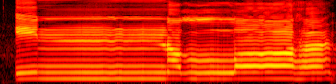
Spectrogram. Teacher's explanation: یہاں نون پہ زبر ہے تو لفظ اللہ کو بڑا کر کے پڑھیں گے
